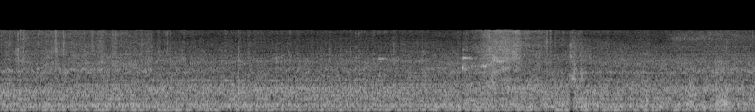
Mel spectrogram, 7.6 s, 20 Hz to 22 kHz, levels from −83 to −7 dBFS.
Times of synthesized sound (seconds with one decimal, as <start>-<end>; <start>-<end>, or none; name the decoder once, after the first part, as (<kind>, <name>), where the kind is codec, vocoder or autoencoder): 0.0-7.6 (autoencoder, DAC-VAE)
